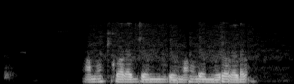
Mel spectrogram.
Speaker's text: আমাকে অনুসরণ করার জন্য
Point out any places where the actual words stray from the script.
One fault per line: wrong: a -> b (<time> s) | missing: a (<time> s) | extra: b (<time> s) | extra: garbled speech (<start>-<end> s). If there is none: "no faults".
missing: অনুসরণ (1.1 s)
extra: garbled speech (1.7-2.5 s)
